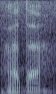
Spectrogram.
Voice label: "ocean", korean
